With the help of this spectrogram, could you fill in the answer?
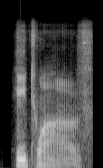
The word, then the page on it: heatwave: British English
